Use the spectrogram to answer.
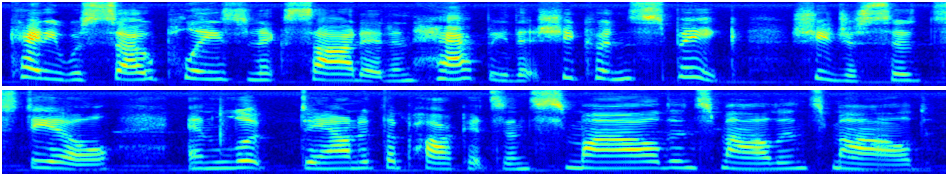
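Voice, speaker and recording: A woman reading a children's story aloud in expressive scripted narration. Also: fairly high pitch, unhurried. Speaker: storybook reader.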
